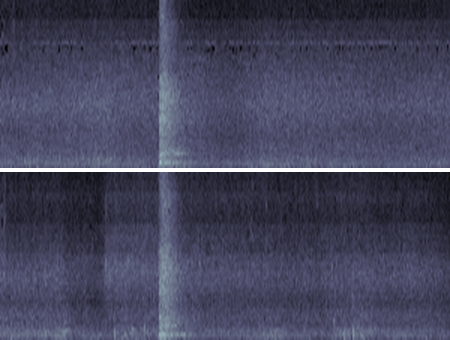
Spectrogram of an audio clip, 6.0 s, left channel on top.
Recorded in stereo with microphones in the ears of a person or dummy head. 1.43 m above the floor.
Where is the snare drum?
10° left (ahead or behind), 0.6 m.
